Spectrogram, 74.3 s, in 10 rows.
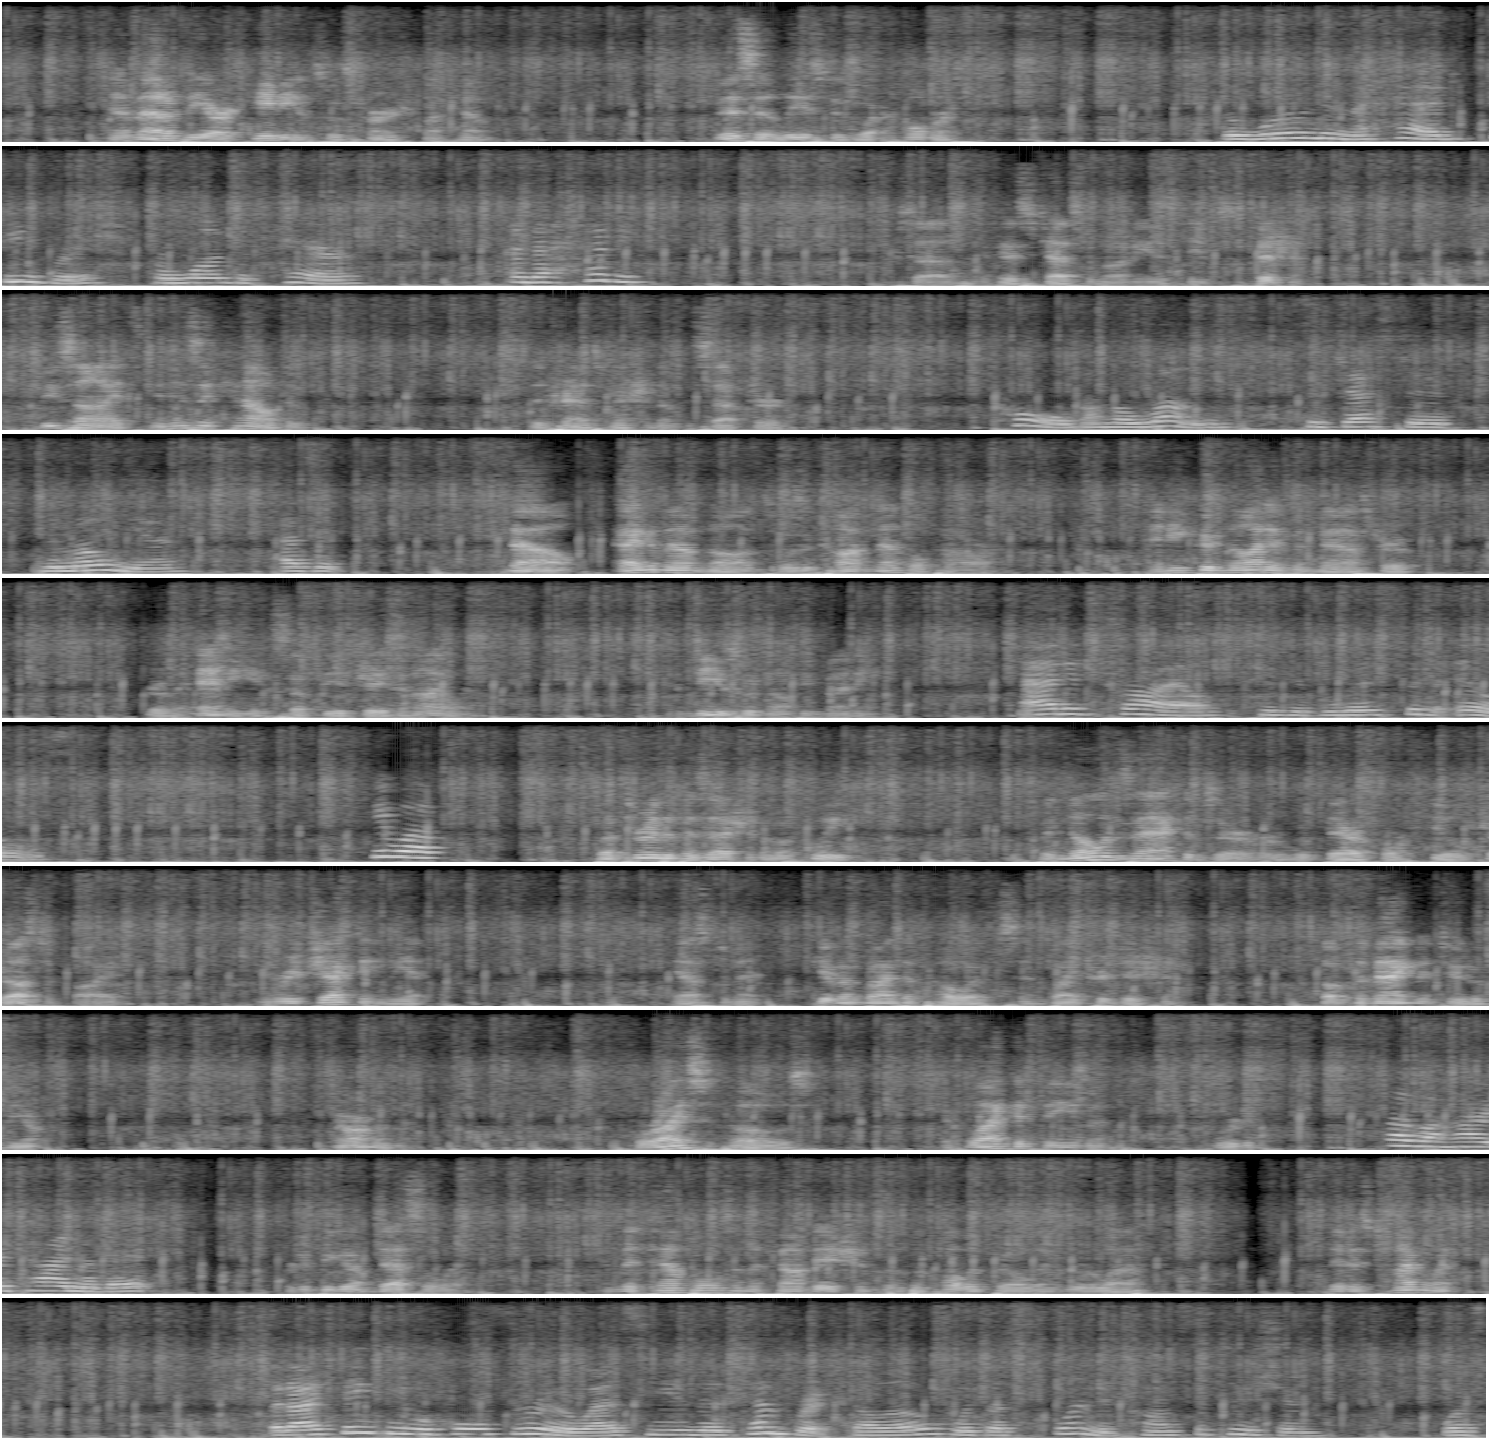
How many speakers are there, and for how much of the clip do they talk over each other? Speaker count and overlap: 2, no overlap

